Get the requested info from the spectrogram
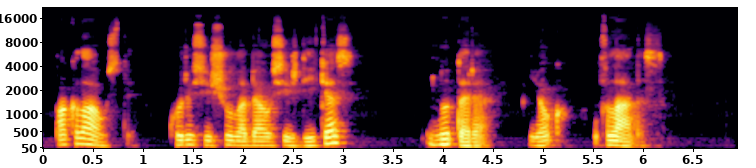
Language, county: Lithuanian, Panevėžys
